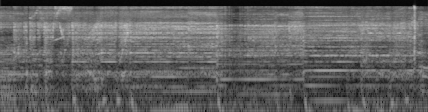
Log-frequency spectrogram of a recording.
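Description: Music playing on the car's radio, with held tones over a low, pulsing bass.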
